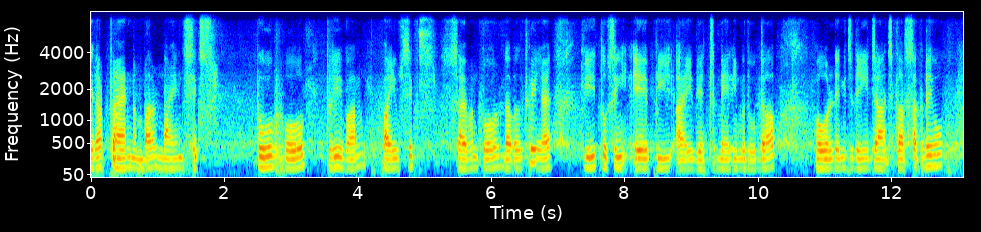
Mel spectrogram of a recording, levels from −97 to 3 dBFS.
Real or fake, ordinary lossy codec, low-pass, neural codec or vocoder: fake; Opus, 24 kbps; 7.2 kHz; codec, 16 kHz in and 24 kHz out, 0.6 kbps, FireRedTTS-2 codec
